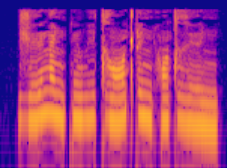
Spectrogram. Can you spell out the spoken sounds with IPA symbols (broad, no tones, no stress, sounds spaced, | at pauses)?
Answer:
ʒ ɪː n æ̃ ɲ k ĩ β iː t ɣ ɔ̃ː t ʈ ɪː ɲ h ɔ̃ː t ɣ ɪː ɲ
